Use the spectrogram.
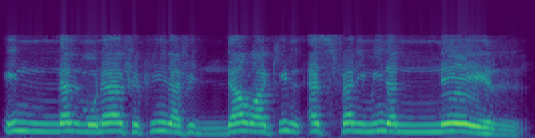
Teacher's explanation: قرأ الدوري بفتح الراء وهو لغة جمع دركة مع إمالة النار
